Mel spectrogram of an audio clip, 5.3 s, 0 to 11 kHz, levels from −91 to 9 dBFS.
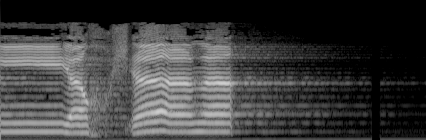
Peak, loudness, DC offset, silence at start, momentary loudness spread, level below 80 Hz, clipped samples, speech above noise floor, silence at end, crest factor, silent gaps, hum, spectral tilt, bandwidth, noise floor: -2 dBFS; -15 LUFS; under 0.1%; 0 s; 20 LU; -78 dBFS; under 0.1%; 55 dB; 2 s; 18 dB; none; none; -3.5 dB/octave; 6.6 kHz; -71 dBFS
